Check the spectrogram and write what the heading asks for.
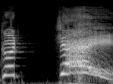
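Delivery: very loud, shrill, angry screaming. Recalling Gene Wilder tricking Charlie at the end, the speaker retells Gene Wilder's yell. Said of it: "please don't yell directly into the mic".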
